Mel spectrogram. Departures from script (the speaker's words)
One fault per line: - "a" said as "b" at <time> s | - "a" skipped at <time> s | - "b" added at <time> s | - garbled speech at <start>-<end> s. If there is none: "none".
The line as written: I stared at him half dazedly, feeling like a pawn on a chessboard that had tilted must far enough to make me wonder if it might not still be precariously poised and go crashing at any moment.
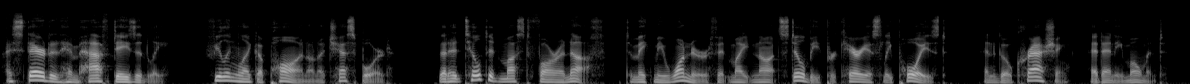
none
